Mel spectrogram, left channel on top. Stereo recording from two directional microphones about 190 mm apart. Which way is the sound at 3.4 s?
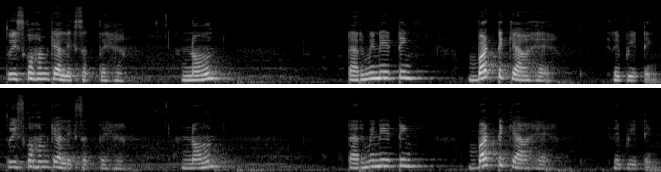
60° left (ahead or behind).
